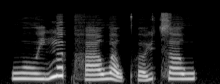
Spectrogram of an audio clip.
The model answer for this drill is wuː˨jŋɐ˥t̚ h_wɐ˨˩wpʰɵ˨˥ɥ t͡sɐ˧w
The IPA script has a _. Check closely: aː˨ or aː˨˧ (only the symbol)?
aː˨˧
